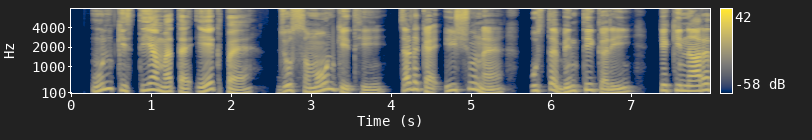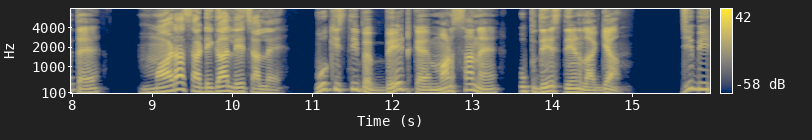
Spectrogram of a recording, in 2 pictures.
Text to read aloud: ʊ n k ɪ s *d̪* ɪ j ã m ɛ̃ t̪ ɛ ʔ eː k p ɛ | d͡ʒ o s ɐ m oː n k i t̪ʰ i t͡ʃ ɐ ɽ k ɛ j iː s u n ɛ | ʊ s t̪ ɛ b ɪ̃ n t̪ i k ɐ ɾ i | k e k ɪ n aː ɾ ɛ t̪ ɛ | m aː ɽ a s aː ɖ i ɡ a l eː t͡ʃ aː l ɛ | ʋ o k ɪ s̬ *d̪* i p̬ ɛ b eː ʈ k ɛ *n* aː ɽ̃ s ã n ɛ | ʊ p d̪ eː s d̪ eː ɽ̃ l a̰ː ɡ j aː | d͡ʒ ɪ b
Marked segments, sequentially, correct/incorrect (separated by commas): incorrect, incorrect, incorrect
